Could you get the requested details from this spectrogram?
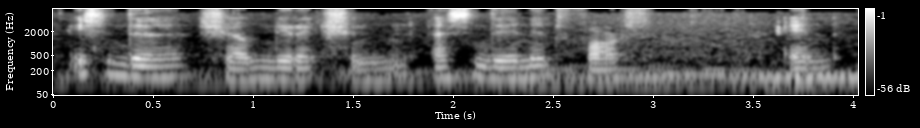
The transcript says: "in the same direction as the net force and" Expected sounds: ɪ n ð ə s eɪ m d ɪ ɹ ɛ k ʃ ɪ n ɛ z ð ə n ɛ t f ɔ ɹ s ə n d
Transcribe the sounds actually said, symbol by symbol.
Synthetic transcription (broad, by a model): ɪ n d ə ʃ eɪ m d ɪ ɹ ɛ k ʃ ɪ n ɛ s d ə n ɛ t f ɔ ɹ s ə n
